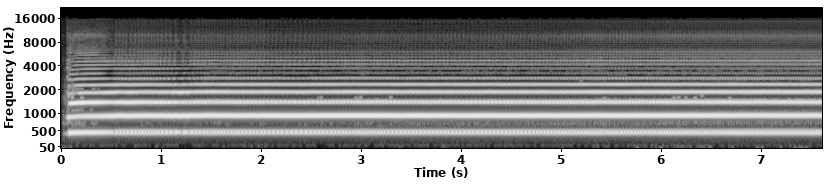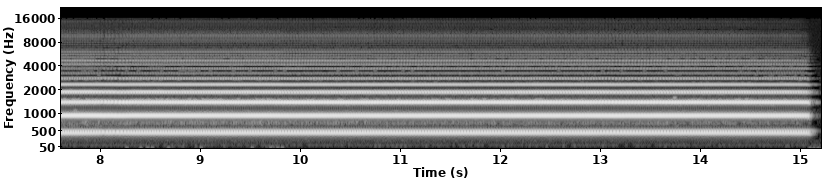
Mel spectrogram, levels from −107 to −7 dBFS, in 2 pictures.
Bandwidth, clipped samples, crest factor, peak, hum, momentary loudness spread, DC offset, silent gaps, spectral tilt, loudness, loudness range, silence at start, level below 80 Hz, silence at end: 11 kHz; under 0.1%; 10 dB; -6 dBFS; none; 1 LU; under 0.1%; none; 1 dB/octave; -16 LUFS; 1 LU; 0.05 s; -78 dBFS; 0.1 s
